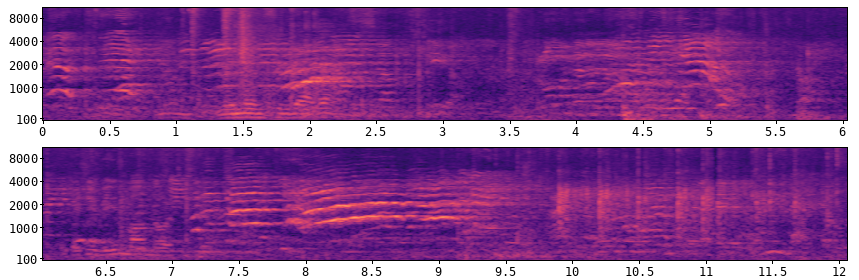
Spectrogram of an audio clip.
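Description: Children's footsteps patter on a hard floor.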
